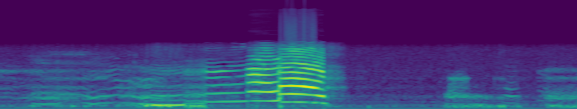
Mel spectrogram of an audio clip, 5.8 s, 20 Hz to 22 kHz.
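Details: Black bear cubs Fern and Herbie with their mother Jewel in the den, January 1, 2013, Wildlife Research Institute: wavering harmonic cries that swell into a loud, rising, tightly stacked squall, then softer whimpers.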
